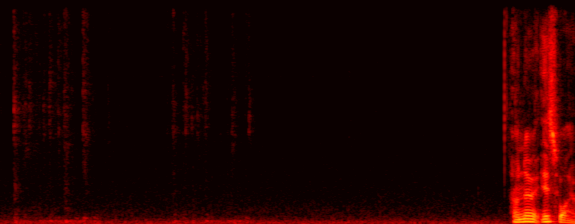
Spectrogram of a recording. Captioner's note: silence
